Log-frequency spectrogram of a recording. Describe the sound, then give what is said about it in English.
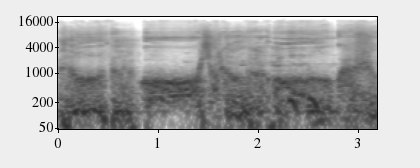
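A voice imitates the scuba-diver-like breathing a woman makes in bed while asleep, in place of snoring: loud, raspy, hissing breaths with gurgling, grunt-like rumbles, repeated in several pulses over a few seconds with no spoken words. “I'll be lying there and I'll wake up to the sounds of deep sea diving.”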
